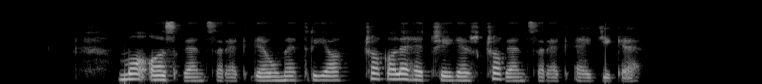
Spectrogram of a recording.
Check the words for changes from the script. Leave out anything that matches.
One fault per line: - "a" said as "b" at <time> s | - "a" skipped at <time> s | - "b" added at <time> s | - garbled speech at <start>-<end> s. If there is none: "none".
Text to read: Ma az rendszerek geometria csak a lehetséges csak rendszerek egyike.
none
